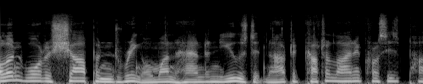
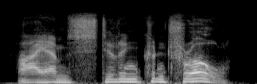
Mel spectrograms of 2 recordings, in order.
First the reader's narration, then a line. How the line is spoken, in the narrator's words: said Kell through gritted teeth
